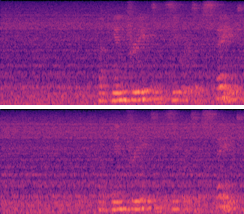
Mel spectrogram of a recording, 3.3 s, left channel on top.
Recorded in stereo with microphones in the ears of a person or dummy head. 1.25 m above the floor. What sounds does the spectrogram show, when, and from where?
1.3 s a woman speaking: 25° right (ahead or behind), 0.8 m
